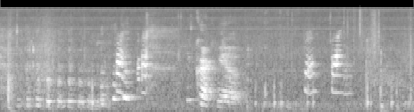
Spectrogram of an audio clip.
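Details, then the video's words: Bengal cat chatting with its owner, trading short chirpy meows with a person's quiet speech; five or so brief, bright, slightly rising mews spaced about a second apart in a small room. "Bengal Cat Chat"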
